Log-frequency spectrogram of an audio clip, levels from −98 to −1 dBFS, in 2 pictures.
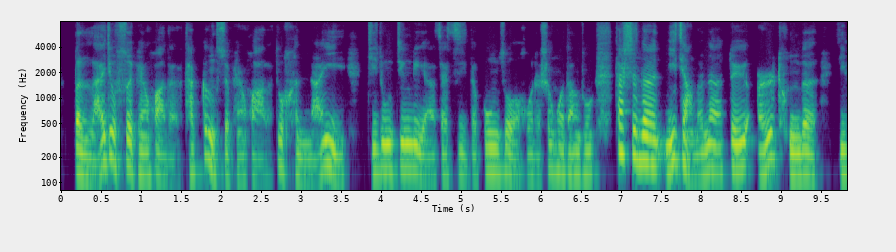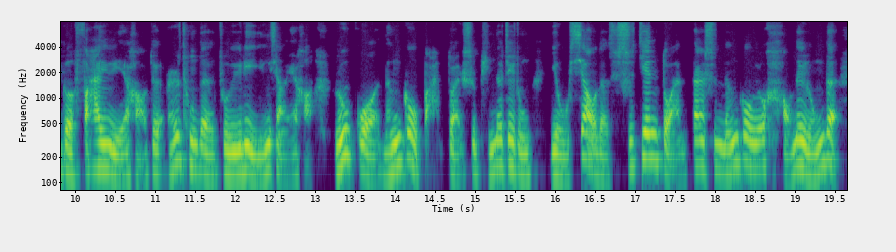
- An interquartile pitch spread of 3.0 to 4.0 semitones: No, average, 4.7 semitones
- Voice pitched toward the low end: Yes, low, 125 Hz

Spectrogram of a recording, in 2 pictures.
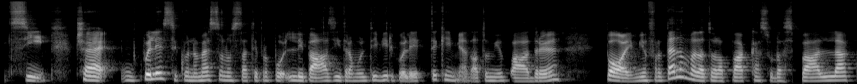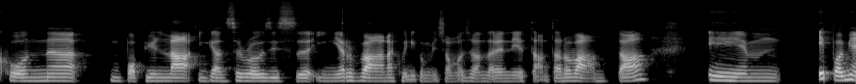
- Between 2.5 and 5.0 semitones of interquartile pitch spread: Yes, average, 2.9 semitones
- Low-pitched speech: No, medium, 170 Hz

